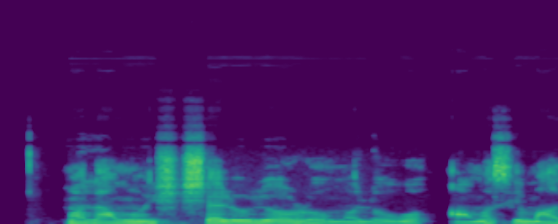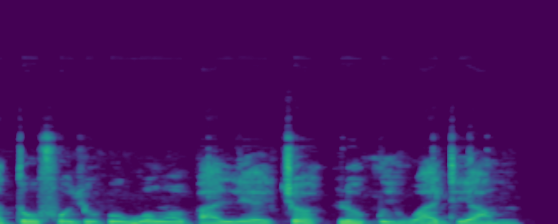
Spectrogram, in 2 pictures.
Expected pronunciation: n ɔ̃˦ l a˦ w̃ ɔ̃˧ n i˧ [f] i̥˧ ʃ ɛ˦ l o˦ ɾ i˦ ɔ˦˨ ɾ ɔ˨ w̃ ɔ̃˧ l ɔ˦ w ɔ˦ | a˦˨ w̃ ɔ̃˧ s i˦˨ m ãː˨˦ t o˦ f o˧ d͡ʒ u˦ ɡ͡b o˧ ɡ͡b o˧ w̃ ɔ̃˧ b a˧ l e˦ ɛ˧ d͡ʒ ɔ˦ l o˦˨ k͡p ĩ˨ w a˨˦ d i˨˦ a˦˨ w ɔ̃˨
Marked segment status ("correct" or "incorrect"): incorrect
